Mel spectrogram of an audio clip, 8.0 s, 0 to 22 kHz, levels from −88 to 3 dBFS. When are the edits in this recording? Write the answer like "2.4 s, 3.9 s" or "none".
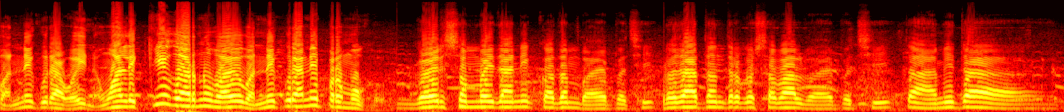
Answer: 2.9 s, 4.8 s, 6.7 s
